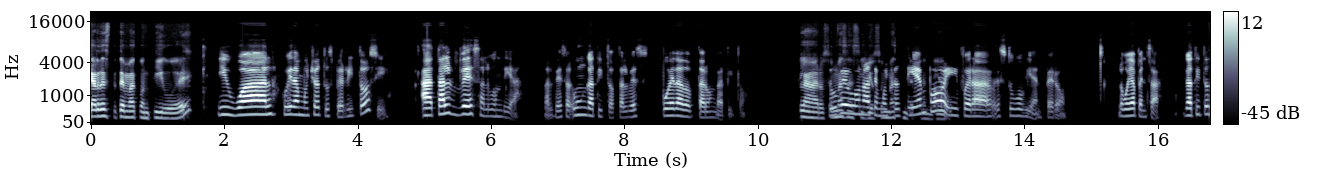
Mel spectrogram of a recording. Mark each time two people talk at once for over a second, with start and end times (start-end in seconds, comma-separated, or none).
11.1-12.9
